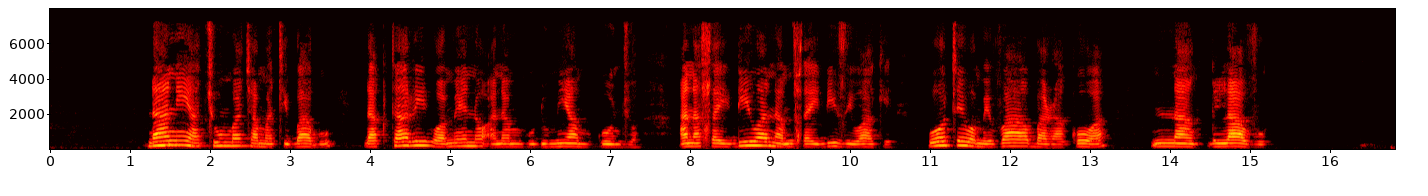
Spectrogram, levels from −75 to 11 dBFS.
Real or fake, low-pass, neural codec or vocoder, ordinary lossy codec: real; 7.2 kHz; none; MP3, 48 kbps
